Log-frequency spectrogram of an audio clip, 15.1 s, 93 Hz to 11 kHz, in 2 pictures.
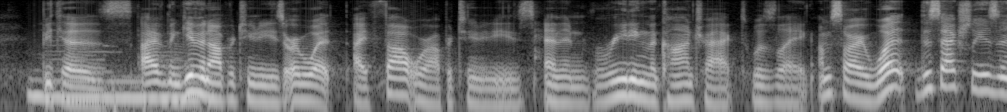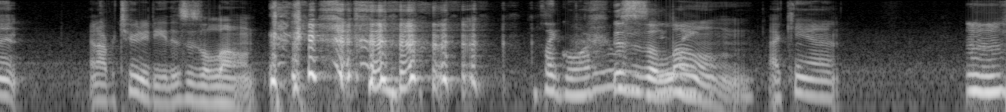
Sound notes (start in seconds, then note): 9.6 laughs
